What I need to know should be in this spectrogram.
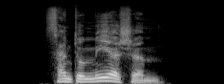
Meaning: strong dative masculine/neuter singular of santomeisch
- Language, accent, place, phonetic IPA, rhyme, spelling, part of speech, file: German, Germany, Berlin, [zantoˈmeːɪʃm̩], -eːɪʃm̩, santomeischem, adjective, De-santomeischem.ogg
